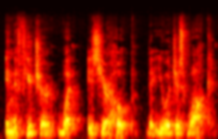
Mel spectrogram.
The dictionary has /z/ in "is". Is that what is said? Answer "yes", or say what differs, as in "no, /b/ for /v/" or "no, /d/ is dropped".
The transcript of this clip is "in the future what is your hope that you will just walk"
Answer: yes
